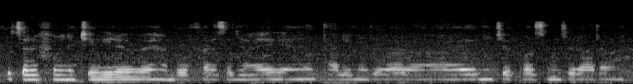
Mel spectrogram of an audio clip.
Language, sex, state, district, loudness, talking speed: Hindi, male, Odisha, Khordha, -19 LUFS, 160 wpm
